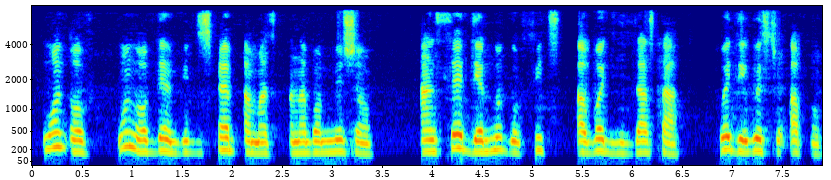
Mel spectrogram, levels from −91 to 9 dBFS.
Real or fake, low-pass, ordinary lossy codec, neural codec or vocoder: real; 7.2 kHz; AAC, 48 kbps; none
